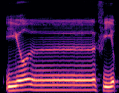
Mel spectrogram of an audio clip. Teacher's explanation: Here we have ikhfa, we hide the noon, and the sound of the ikhfa here is light because the fa is light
